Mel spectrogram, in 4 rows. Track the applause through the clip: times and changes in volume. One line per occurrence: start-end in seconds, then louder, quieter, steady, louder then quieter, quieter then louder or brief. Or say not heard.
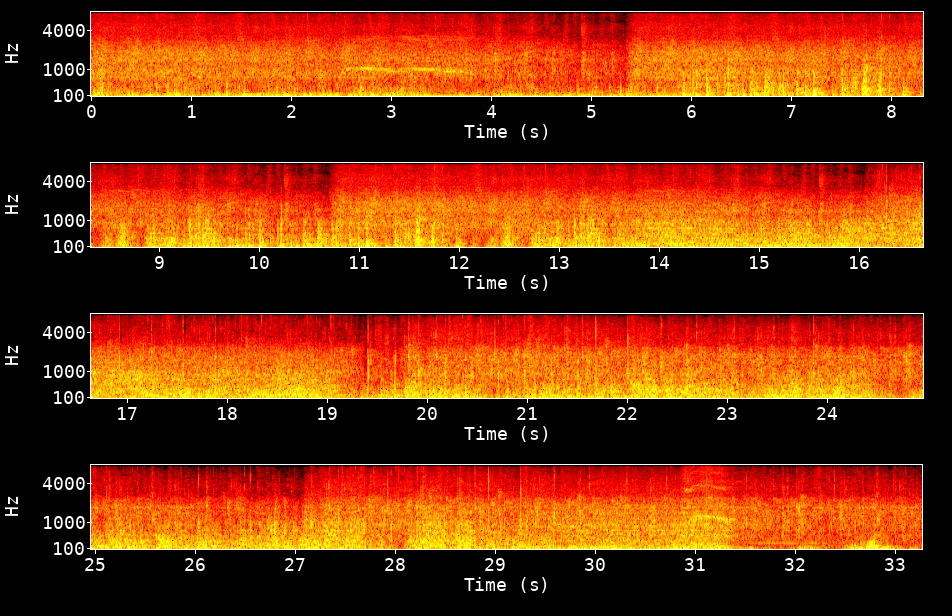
0.0-33.2 steady.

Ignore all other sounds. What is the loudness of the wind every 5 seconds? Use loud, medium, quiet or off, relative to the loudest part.
medium, loud, loud, loud, loud, loud, loud.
